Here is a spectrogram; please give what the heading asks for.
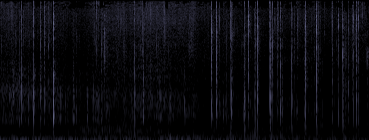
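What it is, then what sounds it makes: Paper folding fan crinkling. A small paper butterfly fan, pleated printed paper between two green plastic sticks, is held in black nitrile-gloved hands, fanned open and then folded closed. The paper pleats crinkle and rustle as a string of short, dry crackles over a soft low rumble, with a few sharper snaps standing out.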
